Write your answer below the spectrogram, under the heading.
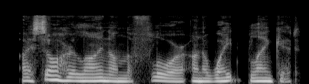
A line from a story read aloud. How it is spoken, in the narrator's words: John Ramsey said in a tight, tortured voice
